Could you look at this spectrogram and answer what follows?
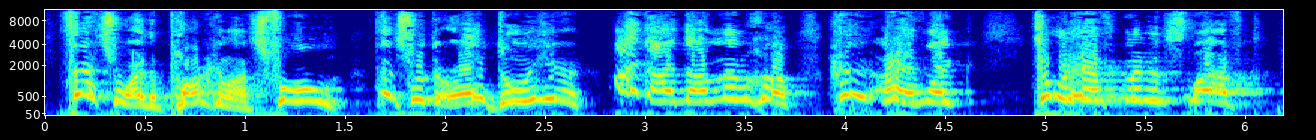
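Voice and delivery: high, breathless realization of being late; frantic panic. Retold or imitated. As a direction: race against the clock in a panic. Panicked, minutes before sunset.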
